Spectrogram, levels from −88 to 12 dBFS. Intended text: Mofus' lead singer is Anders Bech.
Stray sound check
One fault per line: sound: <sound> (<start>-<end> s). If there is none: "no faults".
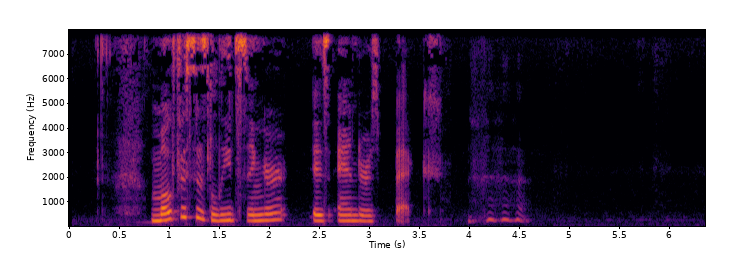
sound: laugh (4.0-4.6 s)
